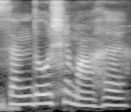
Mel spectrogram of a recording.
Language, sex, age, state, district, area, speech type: Tamil, female, 30-45, Tamil Nadu, Ariyalur, rural, read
